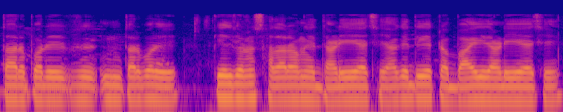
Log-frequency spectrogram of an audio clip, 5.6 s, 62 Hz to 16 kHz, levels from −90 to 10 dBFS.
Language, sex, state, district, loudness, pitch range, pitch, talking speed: Bengali, male, West Bengal, Paschim Medinipur, -24 LUFS, 115-120 Hz, 115 Hz, 160 wpm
